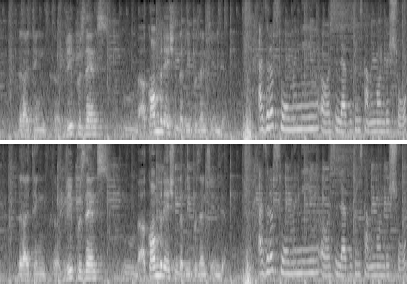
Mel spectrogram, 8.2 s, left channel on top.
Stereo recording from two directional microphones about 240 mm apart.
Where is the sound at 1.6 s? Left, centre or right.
Right.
